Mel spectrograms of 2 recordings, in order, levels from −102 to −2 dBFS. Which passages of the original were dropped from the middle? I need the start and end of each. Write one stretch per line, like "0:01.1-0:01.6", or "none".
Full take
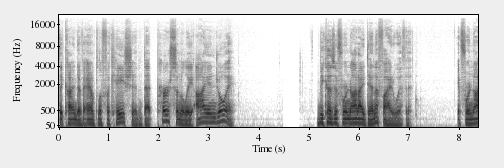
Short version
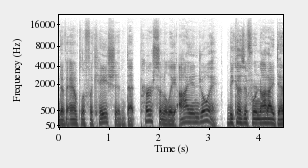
0:03.6-0:05.0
